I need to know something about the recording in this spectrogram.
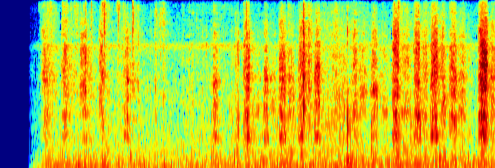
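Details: Hyper, playful Japanese Spitz puppy panting indoors: quick breathy, hissing bursts that grow louder and more irregular toward the end, with faint rustling between breaths.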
